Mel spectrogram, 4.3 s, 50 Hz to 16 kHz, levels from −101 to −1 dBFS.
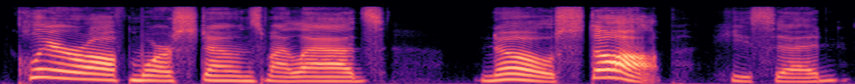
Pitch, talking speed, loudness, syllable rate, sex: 220 Hz, 140 wpm, -18 LUFS, 3.2 syllables/s, female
